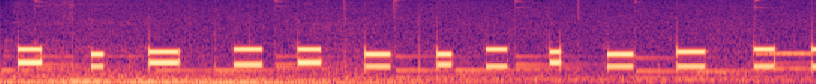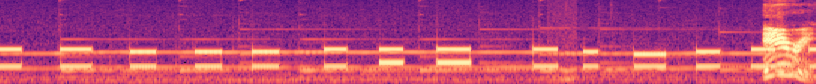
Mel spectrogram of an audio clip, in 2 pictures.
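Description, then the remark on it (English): A voice imitating touch-tone telephone dialing: a long, steady run of about twenty evenly paced beeps, clear, with a faint low hum underneath and a short rising warble at the very end. “enough with the phone sound effects.”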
